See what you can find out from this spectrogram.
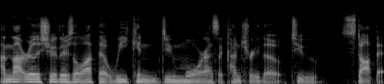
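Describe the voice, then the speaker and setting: A man with an American accent talks at a fairly quick pace and fairly low pitch, in a very clean recording with a silent background. He has a plain, everyday voice. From US West Coast, Silicon Valley. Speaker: college student, campus political club member. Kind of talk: radio interview.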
